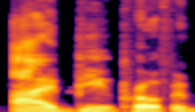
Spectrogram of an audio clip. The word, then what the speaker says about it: ibuprofen: So, it's properly pronounced ibuprofen, but nobody says it that way. I The ibuprofen is more fun.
